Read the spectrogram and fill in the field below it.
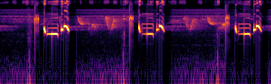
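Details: Chattering song of a male red prinia, three clear bursts of clipped high chirps with upturned ends, spaced about a second apart, over a faint steady high whine.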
